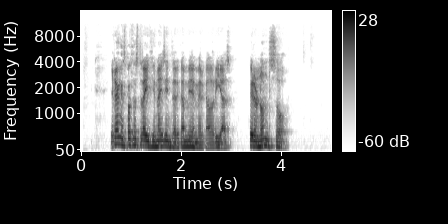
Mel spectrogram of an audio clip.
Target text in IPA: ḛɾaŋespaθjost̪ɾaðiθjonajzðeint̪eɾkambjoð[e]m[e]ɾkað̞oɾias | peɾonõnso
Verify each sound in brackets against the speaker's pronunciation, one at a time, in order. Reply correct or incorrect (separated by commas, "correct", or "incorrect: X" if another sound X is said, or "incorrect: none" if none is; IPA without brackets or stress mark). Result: correct, correct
